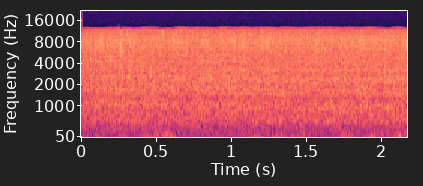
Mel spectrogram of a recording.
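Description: Shallow creek flowing over stones through a riffle: a steady rush of water.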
